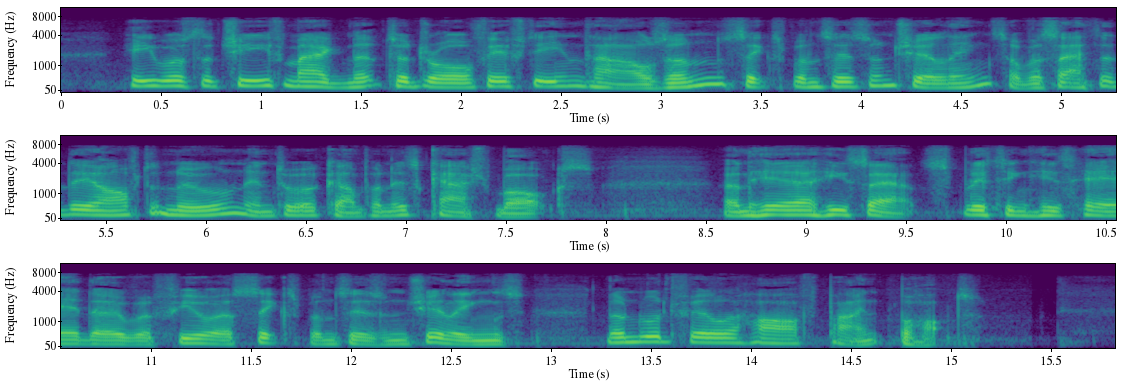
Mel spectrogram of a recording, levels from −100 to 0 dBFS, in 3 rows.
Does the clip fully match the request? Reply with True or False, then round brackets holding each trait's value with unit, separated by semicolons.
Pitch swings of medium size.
True (4.4 semitones)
